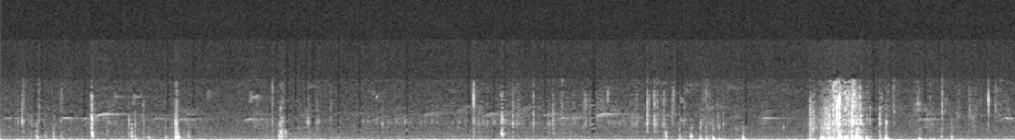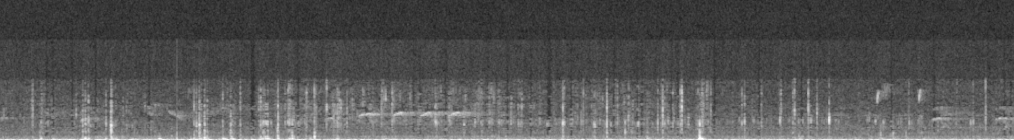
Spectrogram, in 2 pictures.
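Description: A squirrel nibbles and crunches seeds.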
